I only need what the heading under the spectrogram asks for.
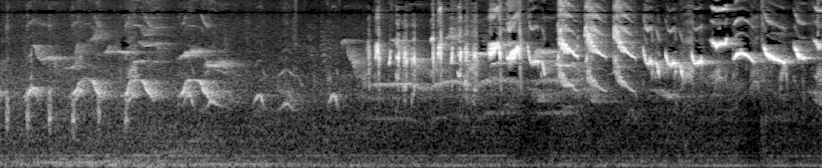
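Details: Caged Chinese hwamei, a fighting-display bird in the Vietnamese bird-keeping tradition, singing strongly: rapid varied whistled phrases, slurred notes sweeping up and down, building into louder, denser bursts of bright repeated notes in the second half; low background hum.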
